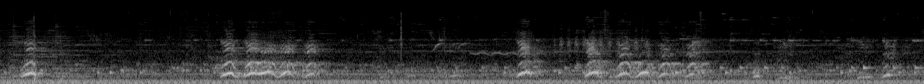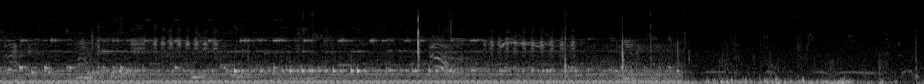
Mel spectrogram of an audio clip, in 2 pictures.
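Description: A flock of sheep bleating, several animals calling together in bursts, over a steady low hum from an idling car engine that stops near the end.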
